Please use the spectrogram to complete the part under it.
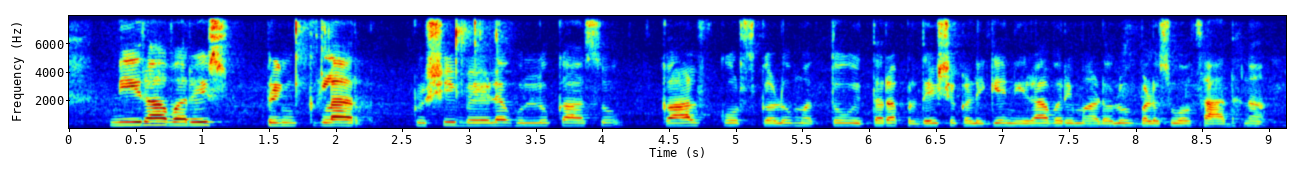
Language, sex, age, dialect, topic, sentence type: Kannada, female, 18-24, Mysore Kannada, agriculture, statement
